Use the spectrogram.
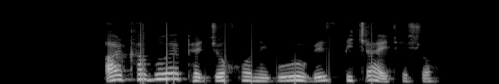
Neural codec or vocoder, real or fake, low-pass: none; real; 7.2 kHz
